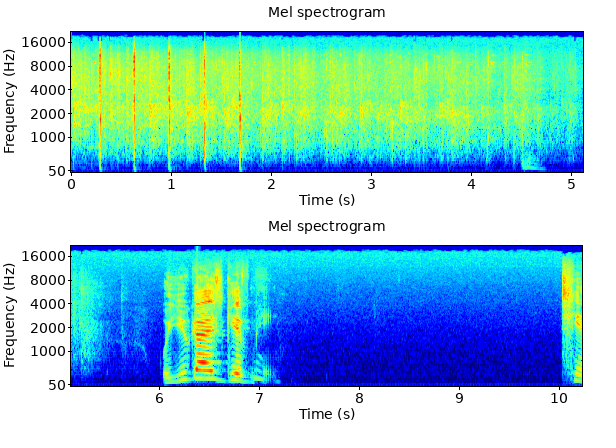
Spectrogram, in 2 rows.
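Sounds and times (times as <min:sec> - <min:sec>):
audience applauding: 0:00.0 - 0:05.5
speech: 0:06.0 - 0:07.2.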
